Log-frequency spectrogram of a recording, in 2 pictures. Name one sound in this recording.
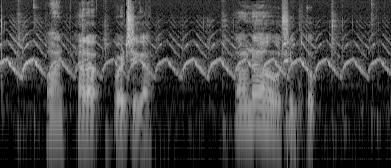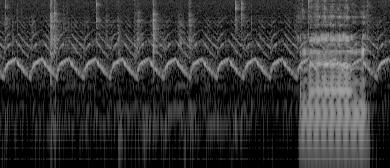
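An ambulance siren wails steadily, rising and falling.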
